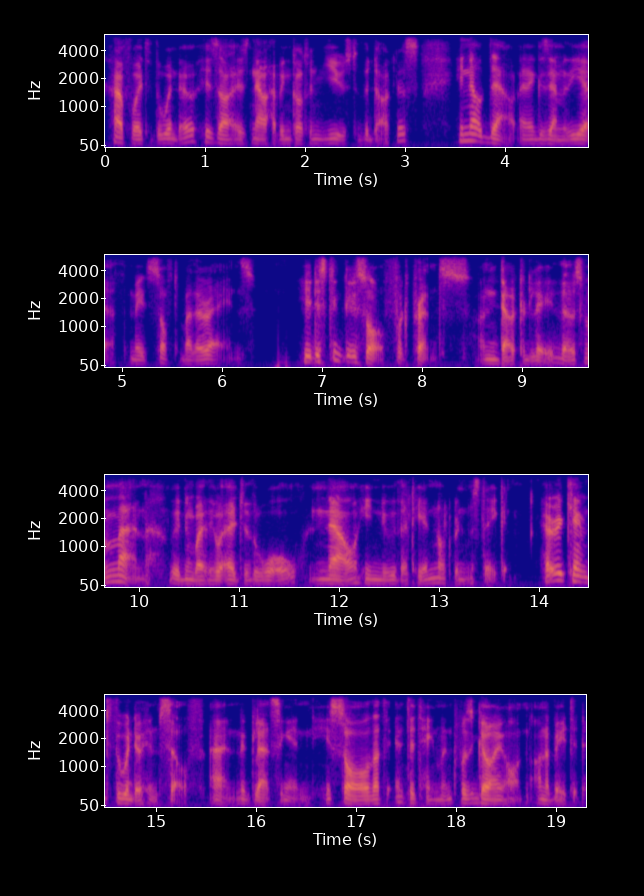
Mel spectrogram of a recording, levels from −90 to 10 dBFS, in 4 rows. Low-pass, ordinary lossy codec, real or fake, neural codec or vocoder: 5.4 kHz; Opus, 16 kbps; real; none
